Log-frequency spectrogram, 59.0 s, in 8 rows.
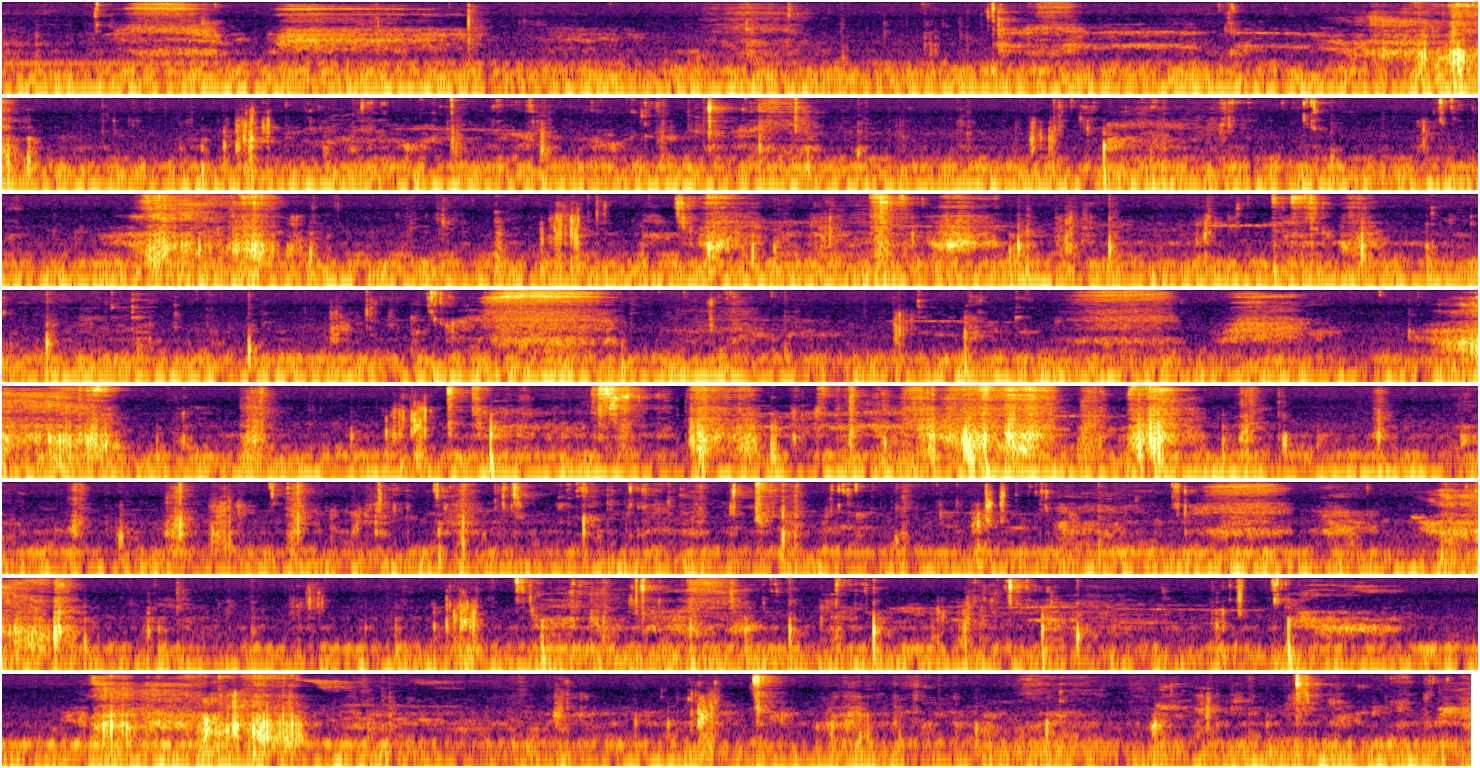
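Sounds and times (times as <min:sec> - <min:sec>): chewing food: 0:00.0 - 0:59.0
low hum: 0:00.0 - 0:59.0
sipping and slurping soup: 0:52.0 - 0:59.0.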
